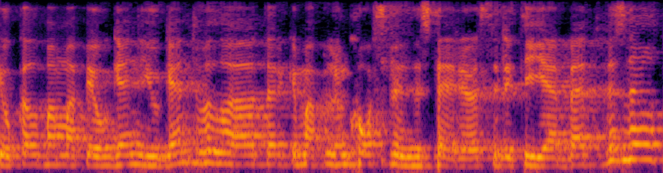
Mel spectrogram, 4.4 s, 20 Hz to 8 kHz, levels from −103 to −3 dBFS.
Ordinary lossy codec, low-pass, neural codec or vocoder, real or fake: Opus, 24 kbps; 7.2 kHz; none; real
